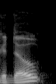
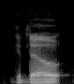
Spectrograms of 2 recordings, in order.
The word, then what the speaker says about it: Gadot: Affleck, Gadot. Is it Gadot or Gadot? – Gadot. – Gadot. – It's you do pronounce the T.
